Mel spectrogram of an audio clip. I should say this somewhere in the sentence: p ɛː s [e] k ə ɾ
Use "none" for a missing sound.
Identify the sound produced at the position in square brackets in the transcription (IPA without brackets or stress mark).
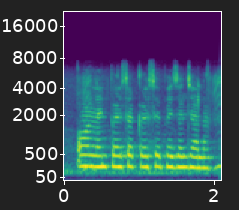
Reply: a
